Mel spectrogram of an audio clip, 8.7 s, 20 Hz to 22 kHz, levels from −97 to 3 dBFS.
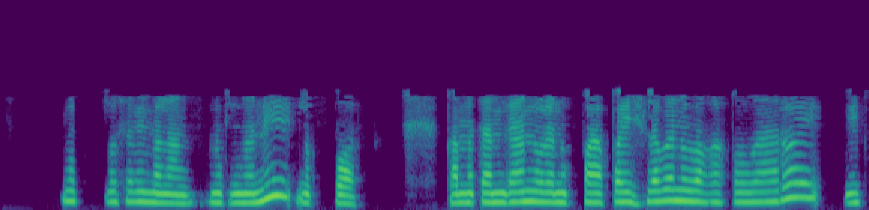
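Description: From start to finish the speech has nothing above 3.8 kHz and a dull, smeared sound with warbling, fizzy sibilants, likely from heavy AAC compression at a bitrate near 20 kbps. A plain low-pass filter would dull it cleanly, without that swirling artefact texture.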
